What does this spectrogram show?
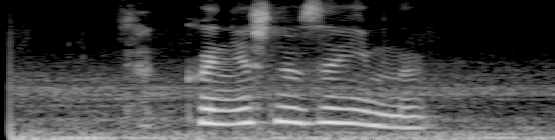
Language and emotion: Russian, positive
